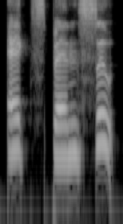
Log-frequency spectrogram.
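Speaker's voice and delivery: Expensive slowly, each syllable ex-pen-sive set apart; syllables shown slowly. Shown as a demonstration. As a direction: stretch Expensive out to count its three syllables. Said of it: "three syllables".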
